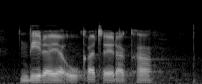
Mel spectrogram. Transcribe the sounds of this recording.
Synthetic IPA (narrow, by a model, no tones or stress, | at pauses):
nd̪iɾajaʔukʼatʼɛɺakʰa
